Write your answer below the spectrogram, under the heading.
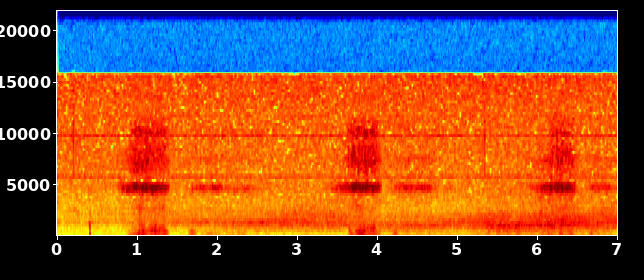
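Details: Sleeping French bulldog, two years old, snoring: three rough, buzzing inhalations with a thin high whistle on top, spaced roughly two and a half seconds apart, then quieter breathing.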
